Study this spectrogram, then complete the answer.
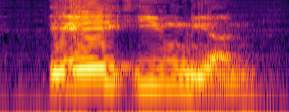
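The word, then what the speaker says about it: union: দেখো এখানে করেছি এ ইউনিয়ন, ইউ এর উচ্চারণ ইউ এর মতো সেই জন্য এ ইউনিয়ন।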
